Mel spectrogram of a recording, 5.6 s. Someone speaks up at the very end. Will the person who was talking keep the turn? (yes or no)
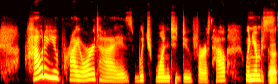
yes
